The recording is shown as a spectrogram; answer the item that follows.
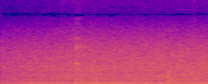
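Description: Steady hiss of a large shop floor fan, with a faint low hum underneath.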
